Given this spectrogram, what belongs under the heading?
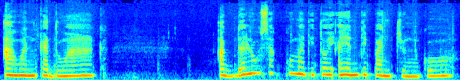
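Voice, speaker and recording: A woman acting a mysterious, soft young woman in an Ilocano radio comedy drama, with an Ilocano Filipino accent. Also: on the high side, takes it slowly, slightly rough, no room sound. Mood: calm, mysterious.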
